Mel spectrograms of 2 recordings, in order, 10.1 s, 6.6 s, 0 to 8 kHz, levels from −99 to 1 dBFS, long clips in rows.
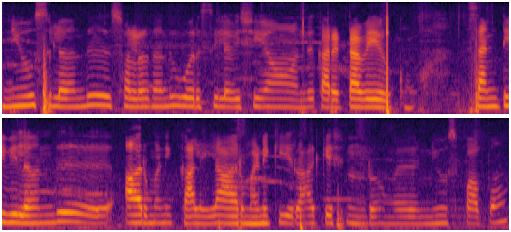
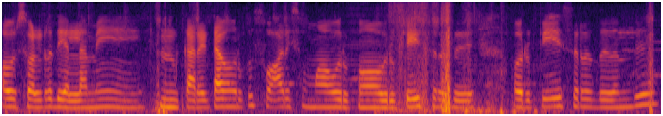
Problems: background sounds at intervals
